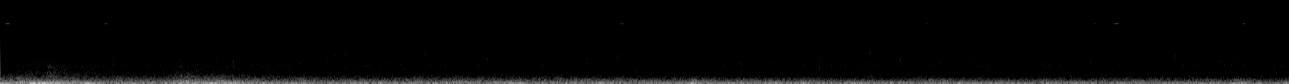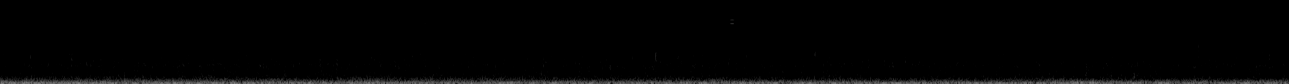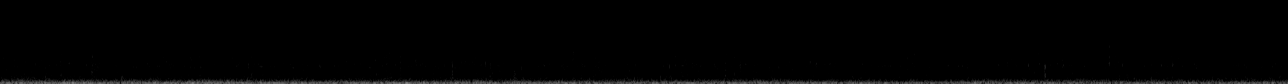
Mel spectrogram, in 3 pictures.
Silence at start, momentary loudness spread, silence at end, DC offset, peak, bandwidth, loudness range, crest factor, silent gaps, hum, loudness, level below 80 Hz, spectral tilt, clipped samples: 0 s; 15 LU; 0 s; under 0.1%; -14 dBFS; 7.4 kHz; 15 LU; 24 dB; none; none; -44 LUFS; -40 dBFS; -7.5 dB/octave; under 0.1%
